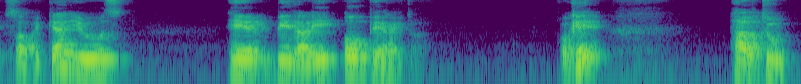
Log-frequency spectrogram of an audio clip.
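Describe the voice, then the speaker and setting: A man tutoring programming in an echoey room, with a fairly high, very animated voice. He uses non-native English phrasing and dictates code piece by piece, punctuated by short check-in questions. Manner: frequent rising check-in questions. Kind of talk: step-by-step coding lesson, spelling out code aloud.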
